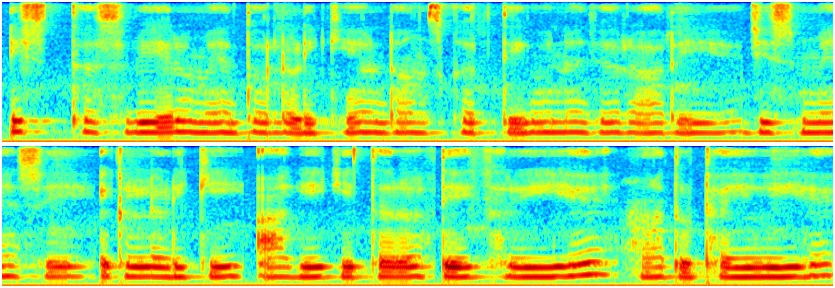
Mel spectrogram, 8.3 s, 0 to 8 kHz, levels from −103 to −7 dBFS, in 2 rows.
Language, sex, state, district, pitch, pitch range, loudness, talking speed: Hindi, female, Bihar, Begusarai, 210 Hz, 205-220 Hz, -18 LUFS, 190 wpm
